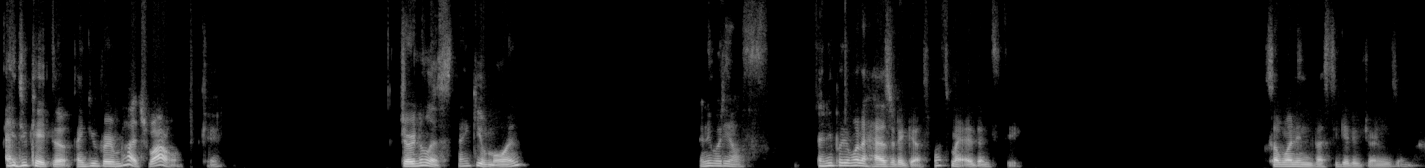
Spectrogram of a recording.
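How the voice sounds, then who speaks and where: A Malaysian-accented investigative journalist presents an informal, interactive online webinar, speaking conversationally and drawing listeners in with repeated questions. His mid-pitched voice is animated, a little mellow and slightly rough, moving at a moderate pace with frequent pauses. The recording is dry, with almost no room sound and no echo.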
